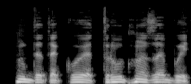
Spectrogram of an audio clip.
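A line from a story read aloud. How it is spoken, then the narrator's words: Short laugh. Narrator (Russian): хохотнула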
